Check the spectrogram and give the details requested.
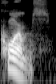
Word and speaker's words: corm: all right let's talk corms yes corns is kind of a funny word it sounds like you're mispronouncing corn when someone says corm Co RM but yeah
